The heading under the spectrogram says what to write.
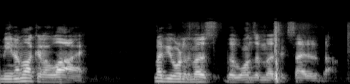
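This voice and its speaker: A man is talking. His pace is very fast. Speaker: collector vlogger. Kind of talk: casual haul vlog. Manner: halting with repetitions.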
